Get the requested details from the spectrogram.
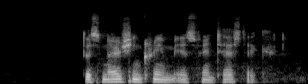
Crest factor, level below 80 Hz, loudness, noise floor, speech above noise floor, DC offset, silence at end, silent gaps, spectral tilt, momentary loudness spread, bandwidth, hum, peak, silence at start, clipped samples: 20 dB; -60 dBFS; -22 LUFS; -74 dBFS; 52 dB; under 0.1%; 0.35 s; none; -6 dB/octave; 15 LU; 11 kHz; none; -4 dBFS; 0.85 s; under 0.1%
